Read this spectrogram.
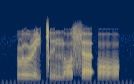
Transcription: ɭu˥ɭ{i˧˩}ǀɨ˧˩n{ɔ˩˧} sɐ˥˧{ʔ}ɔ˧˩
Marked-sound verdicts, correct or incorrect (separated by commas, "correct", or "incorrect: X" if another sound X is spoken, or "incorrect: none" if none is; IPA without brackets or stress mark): correct, correct, correct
